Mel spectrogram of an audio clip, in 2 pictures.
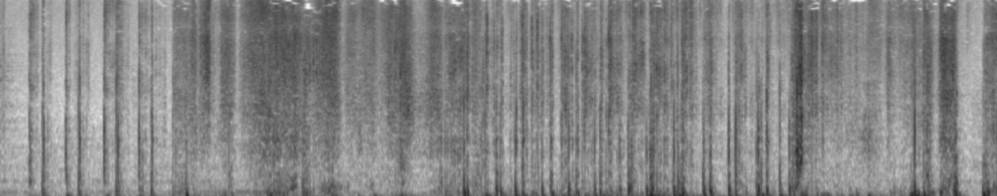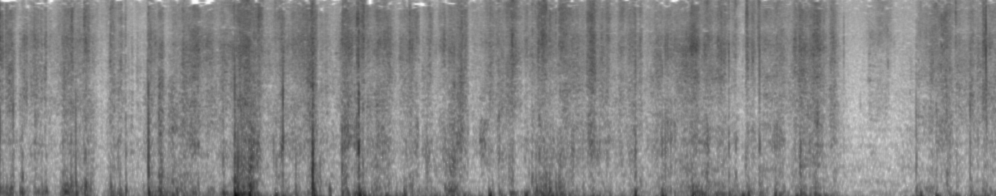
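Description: A flat leopard-print canvas espadrille shoe with a light woven sole is held close to the mic and scratched and rubbed with long nails. The result is a dense, continuous run of fast, crackly scratching strokes with low, bassy friction. It eases briefly near the end before picking up again.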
